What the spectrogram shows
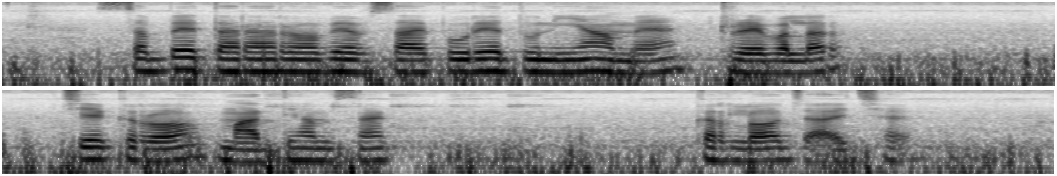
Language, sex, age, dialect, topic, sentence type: Maithili, male, 25-30, Angika, banking, statement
